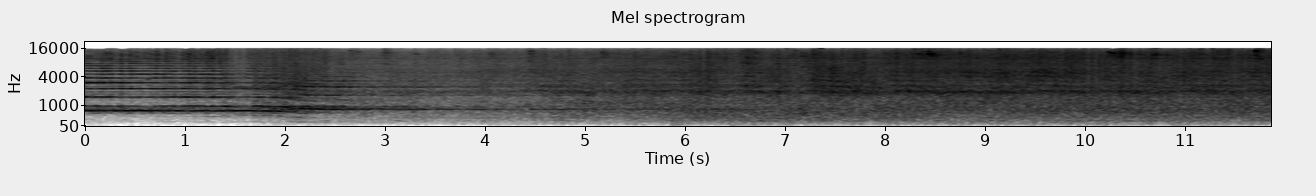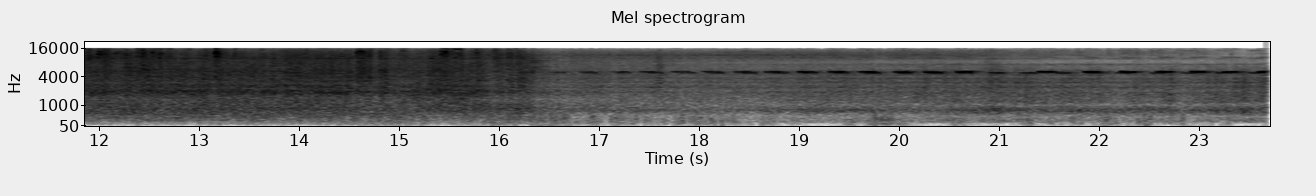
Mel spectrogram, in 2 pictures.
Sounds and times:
Train: 0:00.0 - 0:23.7.

